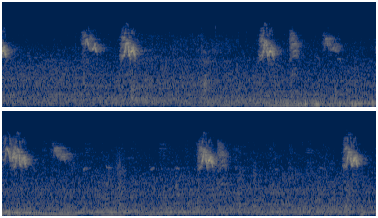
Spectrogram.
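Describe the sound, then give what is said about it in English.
Baby birds chirp from a nest in a corner of a house in a garden, in short, bright bursts repeated every second or so against a soft outdoor hum, moderately loud. “Got a little corner here with a whole bunch of baby birds.”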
